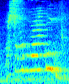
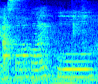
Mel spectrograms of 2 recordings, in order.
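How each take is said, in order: First: It is said loudly and forcefully. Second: It is said softly and gently.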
